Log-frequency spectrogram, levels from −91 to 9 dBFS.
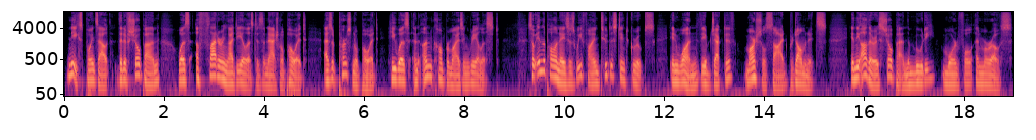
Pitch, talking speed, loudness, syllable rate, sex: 115 Hz, 155 wpm, -21 LUFS, 5.1 syllables/s, male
